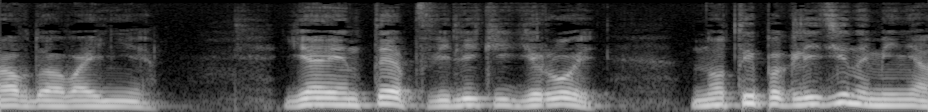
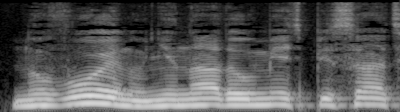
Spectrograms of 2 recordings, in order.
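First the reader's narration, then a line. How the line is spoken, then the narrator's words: Timid whisper. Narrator (Russian): робко прошептал я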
